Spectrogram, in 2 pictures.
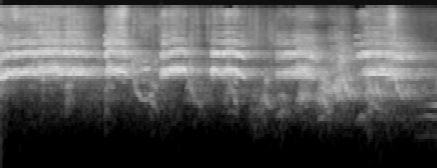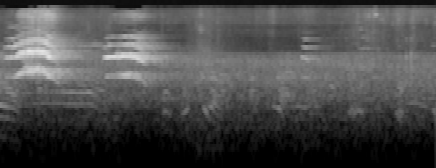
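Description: Chimpanzee loud calls: a rapid series of high, screaming cries, some rising and falling in pitch, that die away about six seconds in.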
